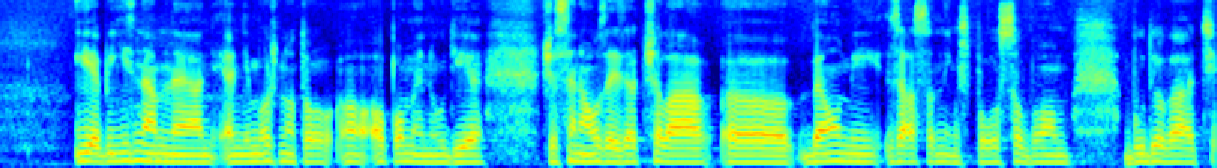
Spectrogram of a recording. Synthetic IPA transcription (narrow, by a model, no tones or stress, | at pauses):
jɛʋiːznamnɛːaa̰ɲɛmʊɔʒnɔt̪ɔɔ̰pɔmɛnuːɟjɛʒ̥ɛsanaɔzajzat͡ʃala | ʋɛlmizaːsad̪niːmspʊɔsɔbɔmbud̪ɔʋac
